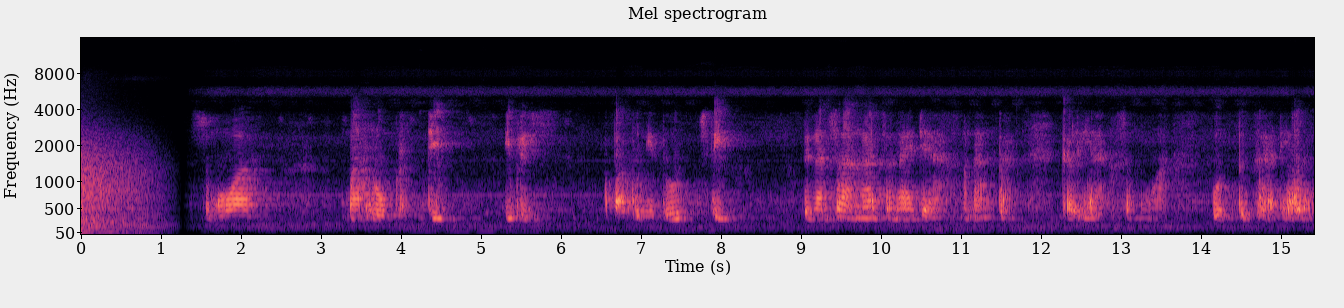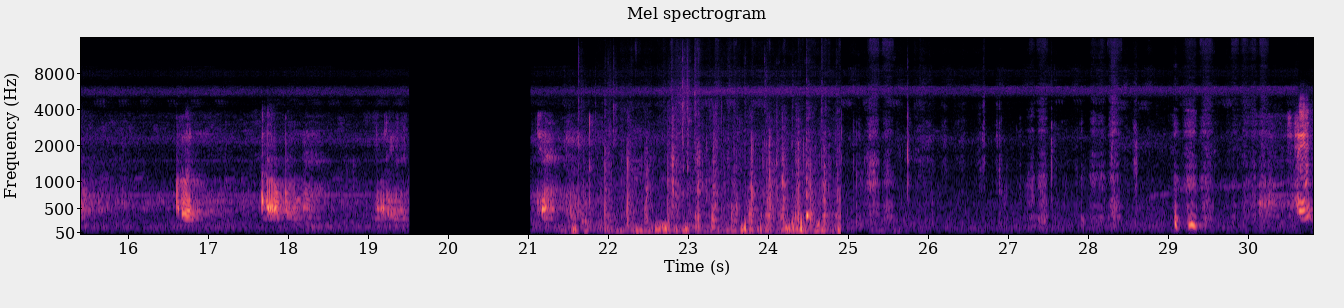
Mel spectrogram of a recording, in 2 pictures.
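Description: A man talking in short phrases, with a steady high-pitched hiss behind him. The sound drops out completely for over a second about two-thirds of the way through, then a few seconds of low rumbling noise follow.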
